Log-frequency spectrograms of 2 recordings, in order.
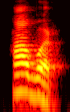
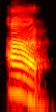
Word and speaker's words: hour: है वो है HOUR, लिखने में तो हम लिख रहे हैं हावर, लेकिन जब हम इसे बोलते हैं तो हम इसे बोलते हैं आर। हालांकि लिखा तो हावर है लेकिन बोल हम रहे हैं आर। तो इस कंडीशन में जो वर्ड है एच ये हमारा साइलेंट हो जाएगा, यानी कि वो लेटर्स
